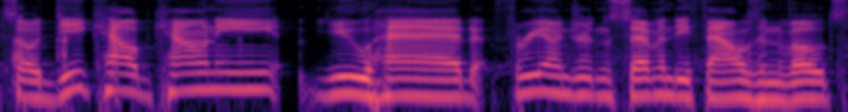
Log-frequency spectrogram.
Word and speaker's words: DeKalb: Yeah, DeKalb is no, it's DeKalb, right? DeKalb is how they say it, not DeKalb.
